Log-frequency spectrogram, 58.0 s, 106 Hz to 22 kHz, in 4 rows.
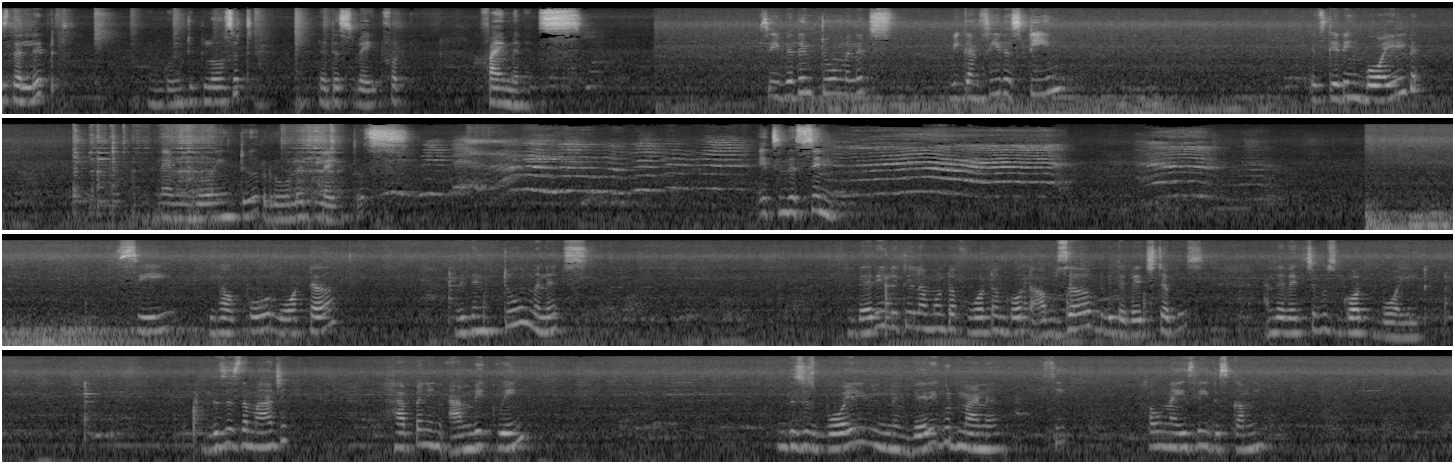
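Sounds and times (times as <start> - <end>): beans simmering hiss: 5.4 - 25.2, 28.2 - 58.0
wooden spatula stirring: 15.2 - 18.1.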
